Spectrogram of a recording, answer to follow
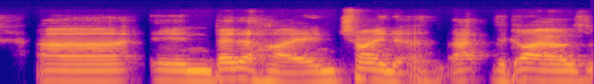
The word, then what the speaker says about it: qi: it what he called chi uh chi is a chinese term for energy or life force um and uh it's pronounced uh it's written q-i but it's pronounced chi as in like cheese um so um i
